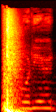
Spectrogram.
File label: enemy punch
